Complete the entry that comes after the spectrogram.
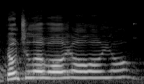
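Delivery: high, loud "all y'all" sung out with relish; gushing delight. Shown as a demonstration. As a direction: show off "all y'all" like a prize. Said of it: "Best word ever".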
